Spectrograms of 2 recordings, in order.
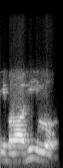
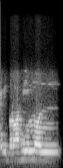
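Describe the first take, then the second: First: The word ends on a vowel without n. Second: The word ends with an added n sound. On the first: The speaker calls it right. "Contohnya Ibrahimu" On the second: The speaker calls it wrong. "Tidak boleh dibaca"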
